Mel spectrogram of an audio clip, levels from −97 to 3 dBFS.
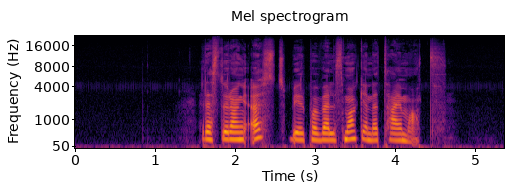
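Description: No audible technical faults.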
